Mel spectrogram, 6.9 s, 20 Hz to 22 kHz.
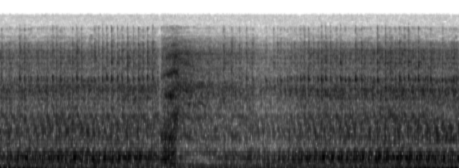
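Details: Husqvarna 346XP chainsaw after the base bolt air leak was fixed and the carb roughly tuned: steady, even two-stroke buzz with no surging or hunting; chain no longer drags; normal running.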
